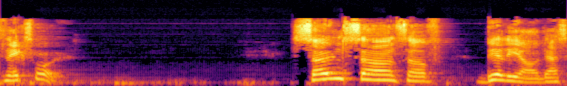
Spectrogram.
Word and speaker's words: Belial: Certain sons of Belial. That's how you pronounce it.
